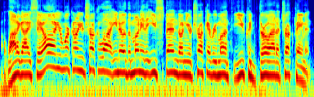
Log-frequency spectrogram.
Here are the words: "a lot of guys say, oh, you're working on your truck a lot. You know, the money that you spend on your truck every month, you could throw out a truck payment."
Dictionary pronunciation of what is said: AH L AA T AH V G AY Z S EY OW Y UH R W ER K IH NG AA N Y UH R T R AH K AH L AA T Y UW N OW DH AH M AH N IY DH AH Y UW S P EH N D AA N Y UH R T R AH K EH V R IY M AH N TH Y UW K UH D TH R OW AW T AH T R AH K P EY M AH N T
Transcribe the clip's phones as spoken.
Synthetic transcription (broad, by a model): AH L AA T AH G AY Z S EY OW Y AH R W ER K IH NG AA N Y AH R T R AH K AH L AA T Y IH N OW DH AH M AH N IY DH AH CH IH S P EH N D N Y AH R T R AH K EH V R IY M AH N TH Y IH K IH D TH R OW AW T AH T R AH K P EY M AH N T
